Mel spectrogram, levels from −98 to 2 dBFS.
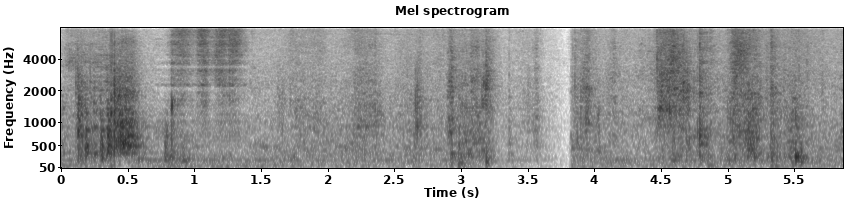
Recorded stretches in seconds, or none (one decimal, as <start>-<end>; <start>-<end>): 0.0-0.7; 1.4-5.9

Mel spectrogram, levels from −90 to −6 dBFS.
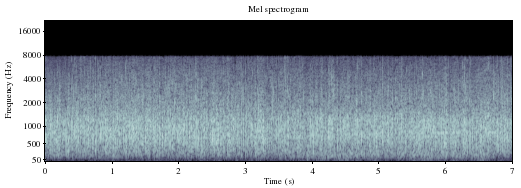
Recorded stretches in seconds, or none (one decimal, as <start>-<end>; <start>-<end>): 4.0-7.0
